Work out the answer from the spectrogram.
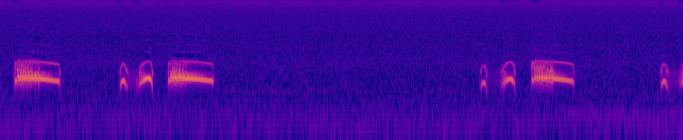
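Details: Decoy spotted dove cooing to goad males into fighting: long steady coos alternating with pairs of short rising notes, two phrases separated by a pause, soft low background noise.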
